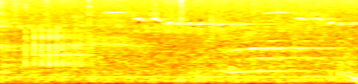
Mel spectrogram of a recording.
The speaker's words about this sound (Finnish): Vai vaiko kanadalaisia? Joo, se kanadalaisia. Mä tästä ne on lennossa jo. vielä. Joo. Siis Kanadan hanhi. Niin, Joo. Että... Kanukit. Lentää.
